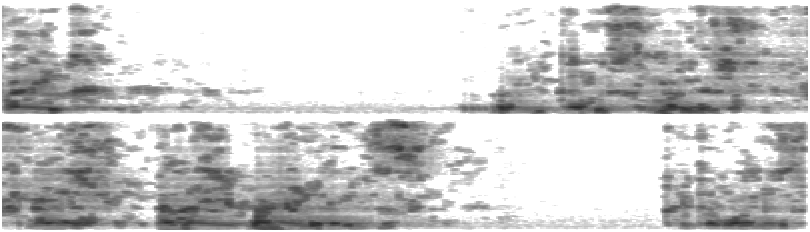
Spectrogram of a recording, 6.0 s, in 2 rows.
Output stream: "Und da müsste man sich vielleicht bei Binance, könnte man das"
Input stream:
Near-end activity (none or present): none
